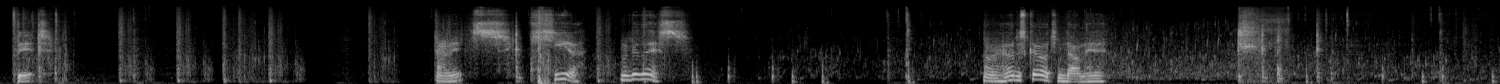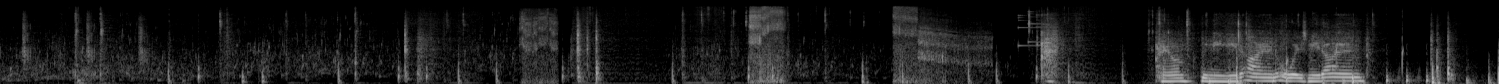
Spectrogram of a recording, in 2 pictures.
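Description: Blocks crunch and thud as they are dug away in quick strokes.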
